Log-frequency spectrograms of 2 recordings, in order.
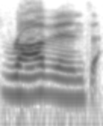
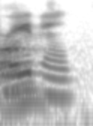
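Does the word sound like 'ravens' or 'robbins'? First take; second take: robbins; ravens. First: The word is said like English 'robbins'. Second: The word is said like English 'ravens'. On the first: The speaker calls it right. "It's Robbins" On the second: The speaker calls it wrong. "It's not Ravens"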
